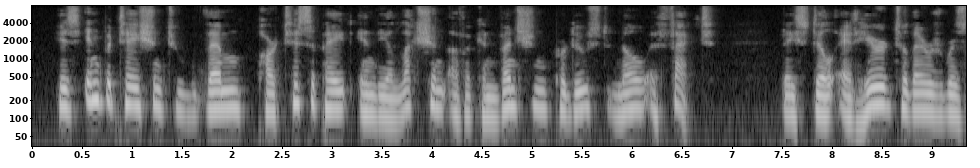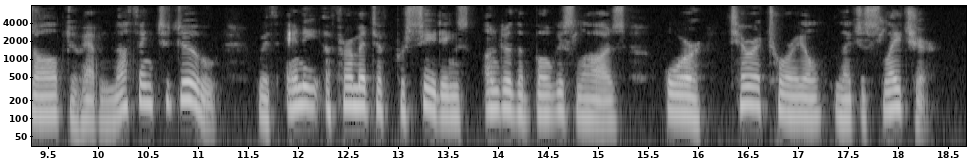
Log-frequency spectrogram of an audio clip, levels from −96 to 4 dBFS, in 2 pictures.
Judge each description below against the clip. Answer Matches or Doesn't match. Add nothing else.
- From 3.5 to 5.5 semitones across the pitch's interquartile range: Matches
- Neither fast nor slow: Doesn't match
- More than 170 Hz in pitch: Doesn't match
